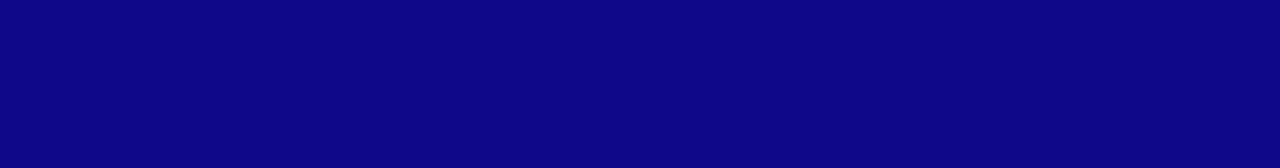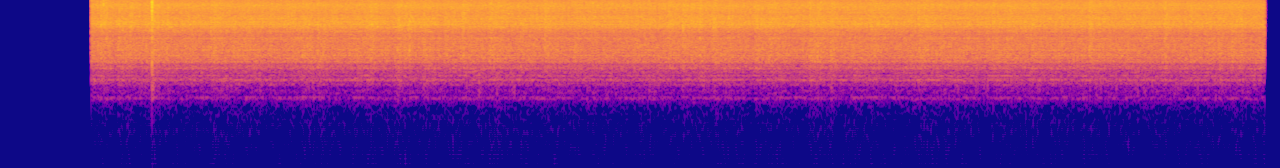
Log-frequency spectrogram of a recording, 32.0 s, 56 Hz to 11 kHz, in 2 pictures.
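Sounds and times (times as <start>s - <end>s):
steady hiss: 17.2s - 31.8s.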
